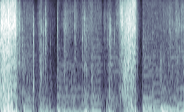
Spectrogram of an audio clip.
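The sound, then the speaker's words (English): Paper tearing as a letter is ripped up, a few rough, noisy rips of varying loudness with short gaps between them. “Oh, and I guess I better rip up this letter.”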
